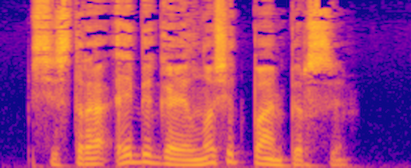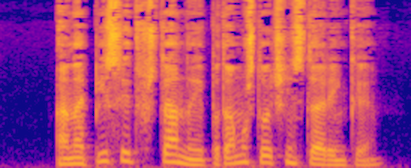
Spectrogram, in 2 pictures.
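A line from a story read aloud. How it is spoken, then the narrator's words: Said quietly. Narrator (Russian): Нони ... тихо произнесла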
